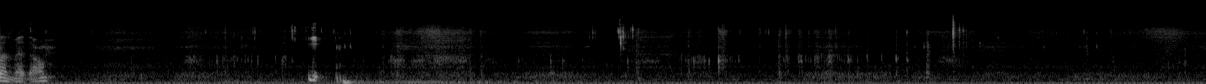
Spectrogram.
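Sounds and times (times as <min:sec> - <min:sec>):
person chewing: 0:02.0 - 0:03.6, 0:05.4 - 0:11.2.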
